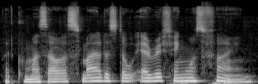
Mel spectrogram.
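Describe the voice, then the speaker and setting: A man's voice: on the high side, steady tone, quick pace, dark tone. A man reading a visual novel's story text aloud as scripted narration. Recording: music and rain behind.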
